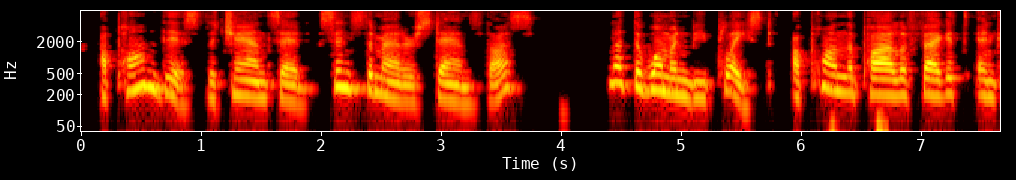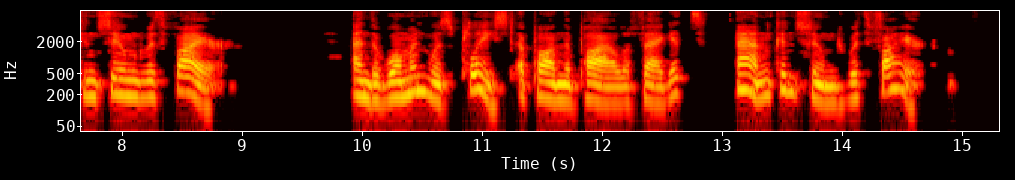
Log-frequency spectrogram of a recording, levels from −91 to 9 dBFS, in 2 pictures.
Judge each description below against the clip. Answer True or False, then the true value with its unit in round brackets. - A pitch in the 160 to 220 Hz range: True (190 Hz)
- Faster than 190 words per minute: False (150 wpm)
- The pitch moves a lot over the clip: True (6.2 semitones)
